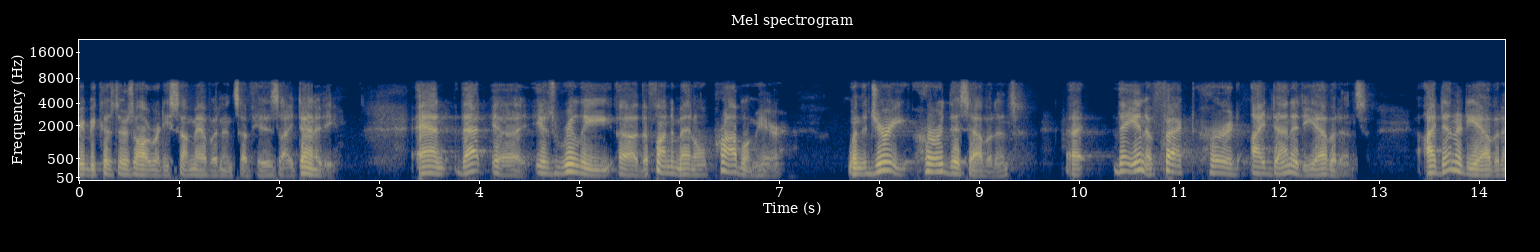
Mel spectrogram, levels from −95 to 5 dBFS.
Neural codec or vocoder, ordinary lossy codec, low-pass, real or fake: none; Opus, 24 kbps; 7.2 kHz; real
